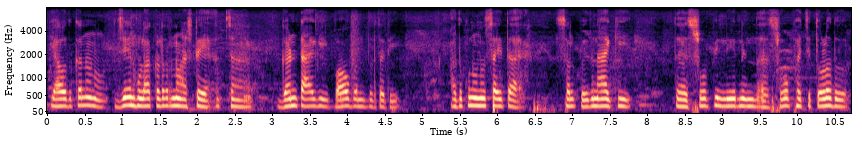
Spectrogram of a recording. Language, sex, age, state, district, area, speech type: Kannada, female, 45-60, Karnataka, Dharwad, rural, spontaneous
